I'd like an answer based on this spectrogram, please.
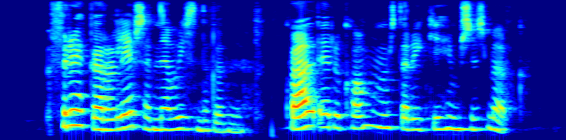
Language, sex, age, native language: Icelandic, female, 30-39, Icelandic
